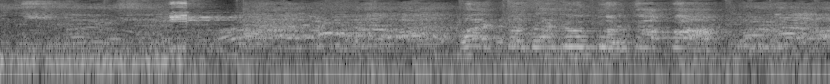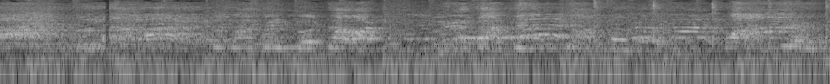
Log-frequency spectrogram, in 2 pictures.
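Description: A crowd of men shout in an echoing room.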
